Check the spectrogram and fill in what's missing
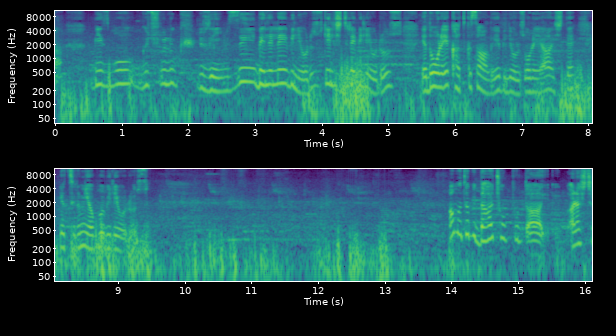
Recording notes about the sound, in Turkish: Çok ani bir kararla kafede kayıt yaptığım, sesi çok temiz olmayan bir bölüm.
